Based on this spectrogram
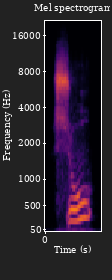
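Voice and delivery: shu rising upward; second tone. Shown as a demonstration. Teacher giving an example of the second tone, rising. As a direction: let the pitch climb through shu. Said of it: "the syllable with the second tone".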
